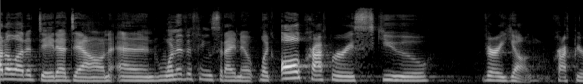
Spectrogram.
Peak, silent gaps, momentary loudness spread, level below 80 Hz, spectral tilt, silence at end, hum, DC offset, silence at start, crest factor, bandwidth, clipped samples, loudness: 0 dBFS; none; 14 LU; -72 dBFS; -3.5 dB/octave; 0 s; none; under 0.1%; 0 s; 22 dB; 15 kHz; under 0.1%; -21 LUFS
